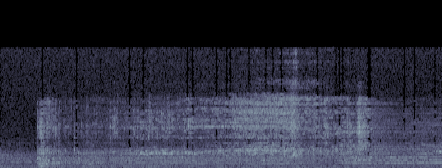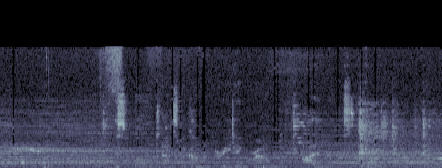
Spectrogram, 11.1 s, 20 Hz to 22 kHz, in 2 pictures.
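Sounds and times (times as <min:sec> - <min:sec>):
faint music: 0:00.0 - 0:11.0.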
